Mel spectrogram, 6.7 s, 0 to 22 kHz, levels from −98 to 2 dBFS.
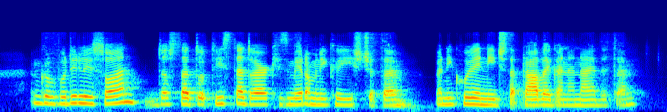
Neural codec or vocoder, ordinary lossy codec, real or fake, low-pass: codec, 16 kHz, 0.5 kbps, X-Codec, HuBERT features, trained on LibriSpeech; none; fake; none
